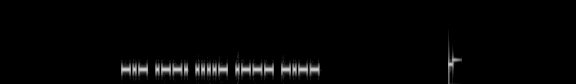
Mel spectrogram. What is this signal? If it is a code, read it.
Morse code, heard as a keyed tone, about 44 wpm, 700 Hz. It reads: KP4JY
